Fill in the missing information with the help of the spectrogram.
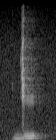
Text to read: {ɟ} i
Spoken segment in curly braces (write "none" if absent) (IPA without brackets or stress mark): ɟ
